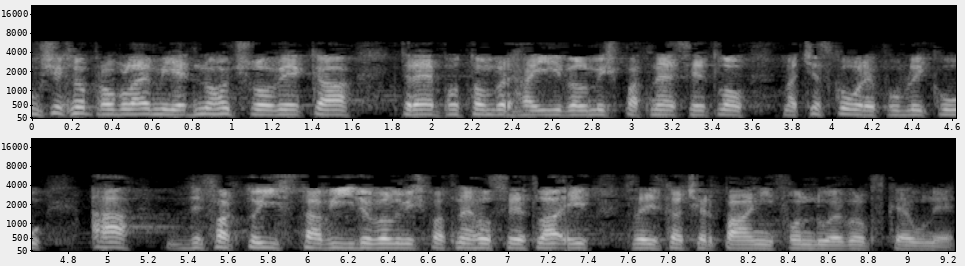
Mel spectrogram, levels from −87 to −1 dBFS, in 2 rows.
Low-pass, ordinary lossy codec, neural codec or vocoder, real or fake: 7.2 kHz; MP3, 24 kbps; none; real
